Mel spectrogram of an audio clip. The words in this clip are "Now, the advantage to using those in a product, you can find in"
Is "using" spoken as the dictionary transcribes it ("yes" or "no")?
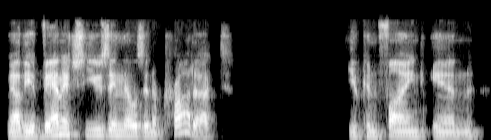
yes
